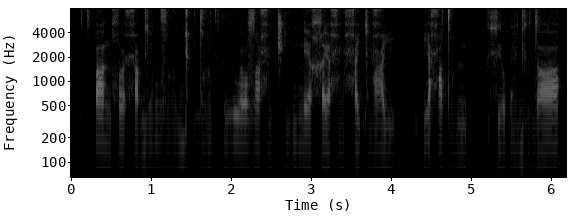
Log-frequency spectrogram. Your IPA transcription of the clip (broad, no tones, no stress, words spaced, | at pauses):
t͡sʼɒnχuħɒ ɡe̤nzˤi̤ɡ | dˤi̤ t͡sʼṳ wuzˤeħe̤ t͡ʃʼi̤ɡne χeħe̤ ħiɡæ̤ʕi | ʔiħotˤṳn | xʲoɓæ̤ɡʲo̤ dɒ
